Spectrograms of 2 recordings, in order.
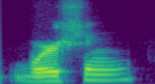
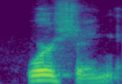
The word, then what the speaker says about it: Wershing: Wershing. – Wershing.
